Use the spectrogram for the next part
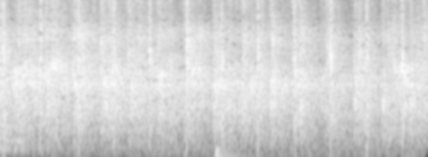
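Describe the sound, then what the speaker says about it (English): An audience at a GeekFest event claps steadily, a dense, close patter of many hands that holds evenly throughout without voices. "I think this is really the point to have applause to what this man has achieved"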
